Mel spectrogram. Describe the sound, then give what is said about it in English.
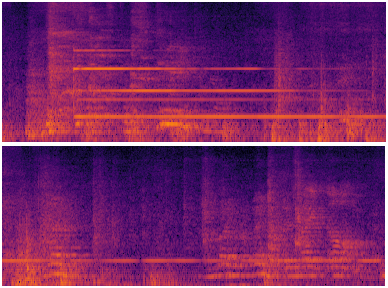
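A singing bell is struck once as a candle is lit at the opening of a church service, and rings out in a long, sustained shimmering tone with several clear overtones, slowly fading over a background of low murmur and rustling. “So we begin our service by opening our hearts and minds, and as we light the candle and hear the sound of the singing bell.”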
